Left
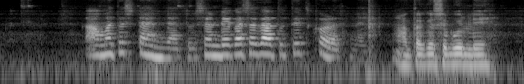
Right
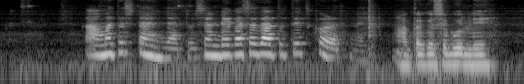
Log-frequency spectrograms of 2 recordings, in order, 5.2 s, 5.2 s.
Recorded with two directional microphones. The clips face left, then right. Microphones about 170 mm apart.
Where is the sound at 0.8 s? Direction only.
35° right (ahead or behind).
